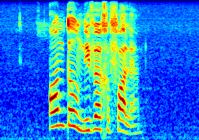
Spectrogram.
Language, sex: Afrikaans, female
